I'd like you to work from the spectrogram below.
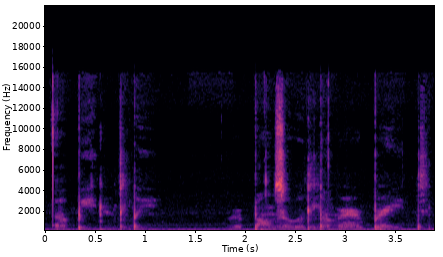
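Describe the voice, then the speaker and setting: A woman whispering at a very slow pace. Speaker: ASMR storyteller. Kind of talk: fairytale bedtime story reading. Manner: whispered.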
